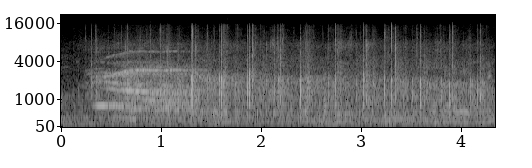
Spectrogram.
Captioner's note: audience cheering; audience applauding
